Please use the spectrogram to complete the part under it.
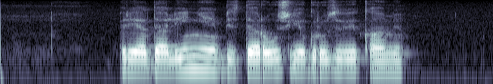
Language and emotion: Russian, neutral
